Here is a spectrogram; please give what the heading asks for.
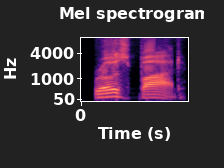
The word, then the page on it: rosebud: American English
